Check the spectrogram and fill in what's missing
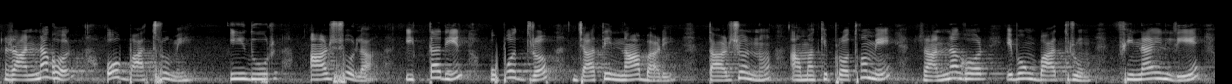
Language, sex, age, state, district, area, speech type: Bengali, female, 18-30, West Bengal, Paschim Medinipur, rural, spontaneous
